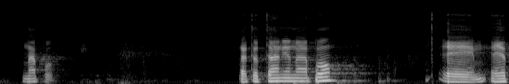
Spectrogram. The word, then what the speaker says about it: Ngapo: Ngapo is the correct pronunciation? Napo.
